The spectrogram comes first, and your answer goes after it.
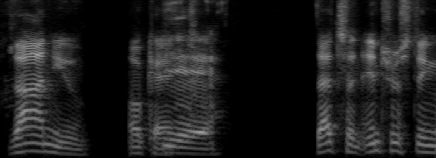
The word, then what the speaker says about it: Zanu: of that particular age so how do you pronounce his name again kanu Z Z zanu okay yeah that's an interesting name did you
